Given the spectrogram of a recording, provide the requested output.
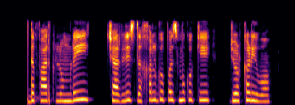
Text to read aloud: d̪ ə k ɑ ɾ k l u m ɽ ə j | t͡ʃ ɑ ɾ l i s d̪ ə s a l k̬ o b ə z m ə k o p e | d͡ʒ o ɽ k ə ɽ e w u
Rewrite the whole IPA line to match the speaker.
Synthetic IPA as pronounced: d̪ ə p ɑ ɾ k l u m ɽ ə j | t͡ʃ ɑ ɾ l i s d̪ ə x a l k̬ o p ə z m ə k o k e | d͡ʒ o ɽ k ə ɽ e w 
